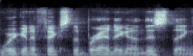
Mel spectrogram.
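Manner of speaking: normal talking voice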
